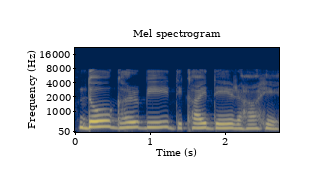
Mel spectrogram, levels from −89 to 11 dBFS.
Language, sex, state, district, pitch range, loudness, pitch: Hindi, female, Arunachal Pradesh, Lower Dibang Valley, 200-240 Hz, -17 LUFS, 220 Hz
